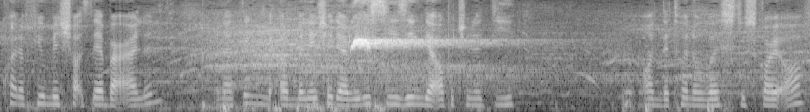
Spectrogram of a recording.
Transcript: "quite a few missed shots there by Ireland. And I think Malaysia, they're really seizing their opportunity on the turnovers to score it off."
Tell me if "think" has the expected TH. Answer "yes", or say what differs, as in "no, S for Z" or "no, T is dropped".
no, T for TH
